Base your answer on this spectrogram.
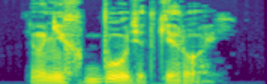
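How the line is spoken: Muttering. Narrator (Russian): бормотал амфитрион

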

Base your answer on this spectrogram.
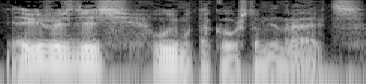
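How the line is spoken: Sigh. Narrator (Russian): вздохнул Рик

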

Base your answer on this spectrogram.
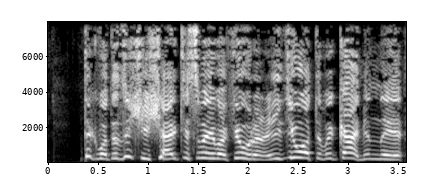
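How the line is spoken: Pained howl. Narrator (Russian): взвыл Центурион, словивший отлетевший доской меж ушей

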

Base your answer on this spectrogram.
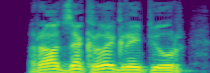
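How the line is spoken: Loud barking shout. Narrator (Russian): гаркнул Кительфаст

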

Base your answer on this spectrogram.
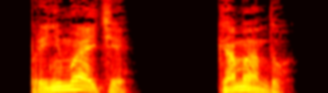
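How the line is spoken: Strained, groaning in pain. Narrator (Russian): еле выговорил он между стонами и проклятиями

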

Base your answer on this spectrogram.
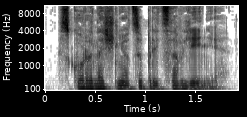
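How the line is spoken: Quiet reply. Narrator (Russian): также тихо ответила она

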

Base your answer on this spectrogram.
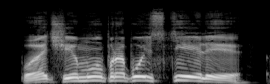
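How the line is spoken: Yelling. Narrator (Russian): заорал Вадим Эдуардович

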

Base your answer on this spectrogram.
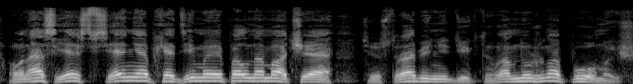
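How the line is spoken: Loud question. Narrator (Russian): громко спросил мистер Топхаус

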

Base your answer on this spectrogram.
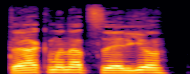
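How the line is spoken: Shouted. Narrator (Russian): крикнула Глейс

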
